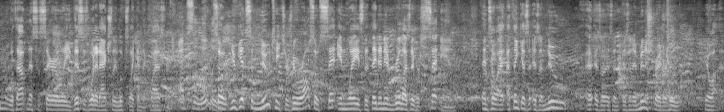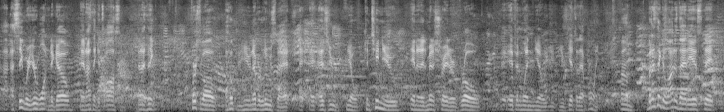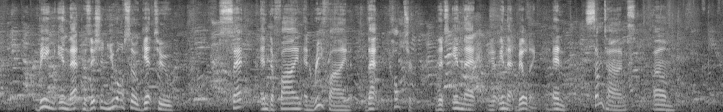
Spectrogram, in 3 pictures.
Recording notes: Interviews, panel and Q&A from the SAU-Magnolia ERZ Robotics Exhibition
